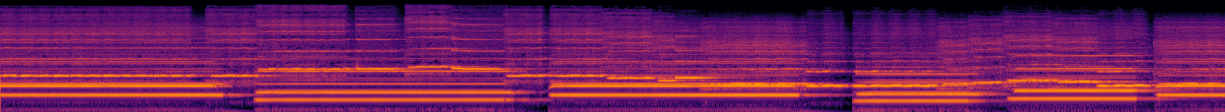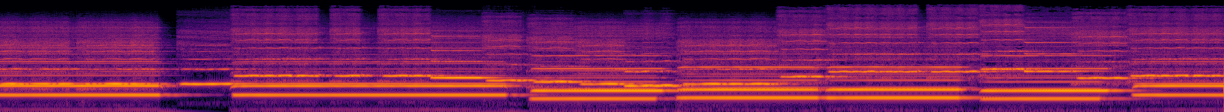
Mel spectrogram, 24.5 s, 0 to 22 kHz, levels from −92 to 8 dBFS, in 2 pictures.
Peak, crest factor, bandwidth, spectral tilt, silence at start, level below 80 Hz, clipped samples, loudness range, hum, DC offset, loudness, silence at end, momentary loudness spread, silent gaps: -4 dBFS; 12 dB; 19 kHz; -0.5 dB/octave; 0 s; -60 dBFS; under 0.1%; 2 LU; none; under 0.1%; -15 LUFS; 0 s; 4 LU; none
